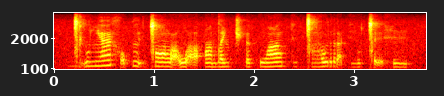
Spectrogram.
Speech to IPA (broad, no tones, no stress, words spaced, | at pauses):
ɡ͡ǀḭu̯ʎæ̃xɔ̰p lʲɔ̰ǀɔ̃lˠɑ̰ wɑ̰ʔœ̃ dˤiʎt͡ʃʼøkwɑ̃u̯ki̤ ǀɑ̤u̯rɑ̰k i̤u̯ǀḛhi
